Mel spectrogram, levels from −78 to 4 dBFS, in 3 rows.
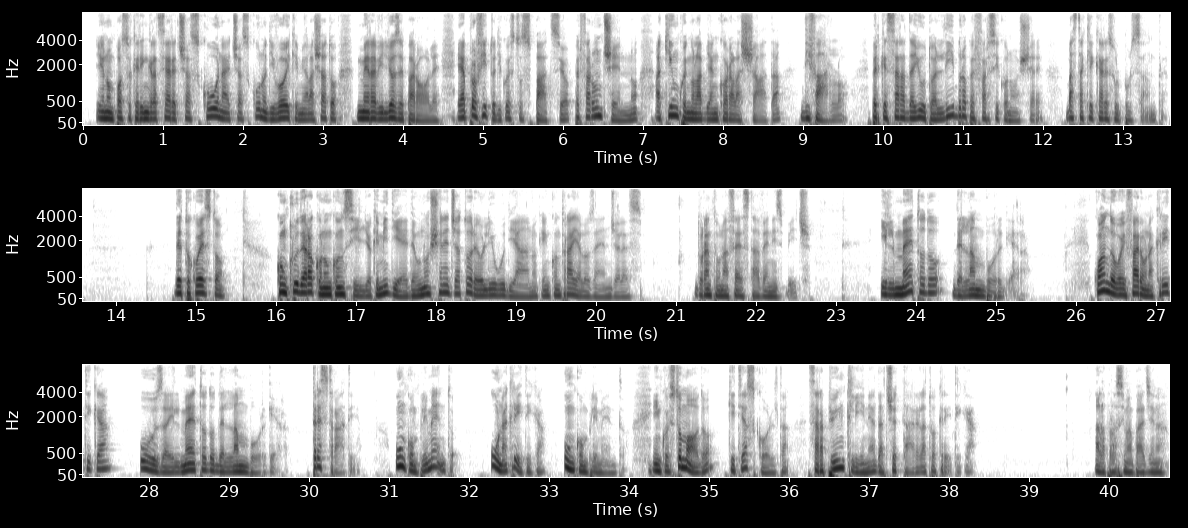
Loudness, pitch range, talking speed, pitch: -20 LUFS, 90-130 Hz, 155 wpm, 110 Hz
